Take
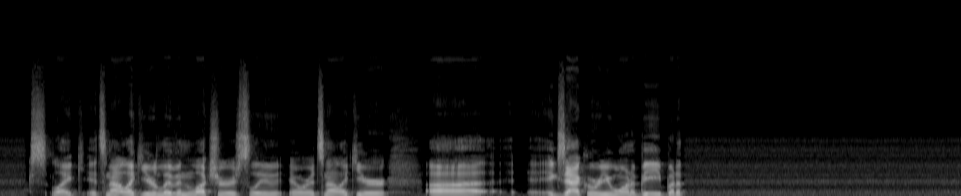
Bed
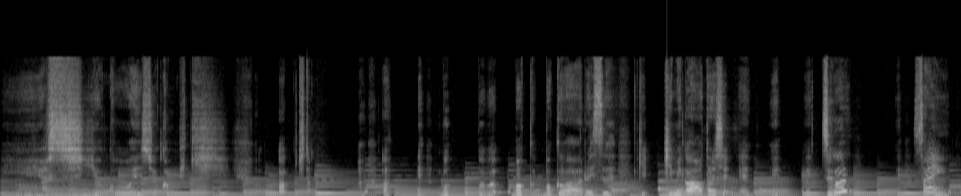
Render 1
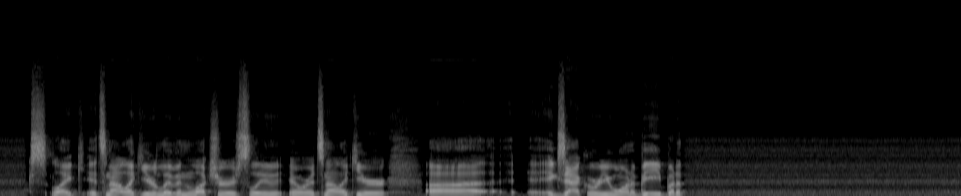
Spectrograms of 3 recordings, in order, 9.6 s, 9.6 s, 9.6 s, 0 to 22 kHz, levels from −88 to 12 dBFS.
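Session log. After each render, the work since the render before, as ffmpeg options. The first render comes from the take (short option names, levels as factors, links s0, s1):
-af "acompressor=threshold=0.0251:ratio=4"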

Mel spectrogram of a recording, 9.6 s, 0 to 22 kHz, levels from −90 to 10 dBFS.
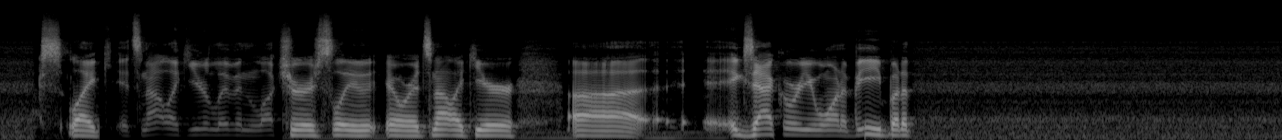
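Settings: -filter_complex "[0:a]asettb=1/sr,asplit=3[s0][s1][s2];[s0]atrim=end=0.744[s3];[s1]atrim=start=0.74:end=2.12,asetpts=PTS-STARTPTS,afade=t=in:d=0.004:c=qsin,afade=t=out:st=1.376:d=0.004:c=qsin,aderivative[s4];[s2]atrim=start=2.116[s5];[s3][s4]acrossfade=d=0.004:c1=hsin:c2=qsin[s6];[s6][s5]acrossfade=d=0.004:c1=qsin:c2=hsin,asettb=1/sr,asplit=3[s7][s8][s9];[s7]atrim=end=3.254[s10];[s8]atrim=start=3.25:end=4.52,asetpts=PTS-STARTPTS,afade=t=in:d=0.004:c=qsin,afade=t=out:st=1.266:d=0.004:c=qsin,lowpass=f=2300:p=1[s11];[s9]atrim=start=4.516[s12];[s10][s11]acrossfade=d=0.004:c1=hsin:c2=qsin[s13];[s13][s12]acrossfade=d=0.004:c1=qsin:c2=hsin,asettb=1/sr,asplit=3[s14][s15][s16];[s14]atrim=end=5.804[s17];[s15]atrim=start=5.8:end=6.49,asetpts=PTS-STARTPTS,afade=t=in:d=0.004:c=qsin,afade=t=out:st=0.686:d=0.004:c=qsin,highpass=f=1000:p=1[s18];[s16]atrim=start=6.486[s19];[s17][s18]acrossfade=d=0.004:c1=hsin:c2=qsin[s20];[s20][s19]acrossfade=d=0.004:c1=qsin:c2=hsin"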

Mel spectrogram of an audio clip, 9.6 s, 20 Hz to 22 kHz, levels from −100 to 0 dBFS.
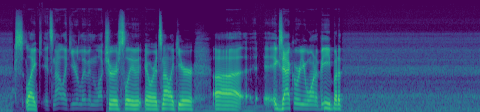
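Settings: -af "volume=2.37"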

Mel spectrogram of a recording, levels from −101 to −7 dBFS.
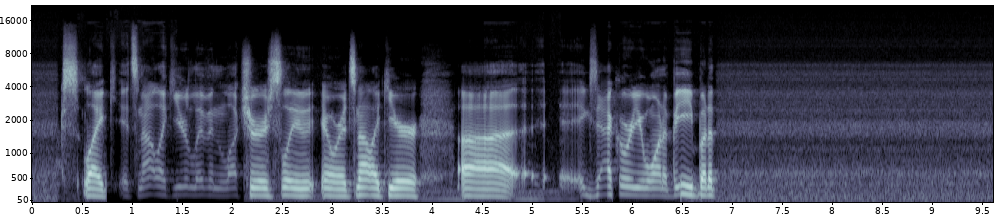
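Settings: -filter_complex "[0:a]asettb=1/sr,asplit=3[s0][s1][s2];[s0]atrim=end=1.454[s3];[s1]atrim=start=1.45:end=3.27,asetpts=PTS-STARTPTS,afade=t=in:d=0.004:c=qsin,afade=t=out:st=1.816:d=0.004:c=qsin,highpass=100,equalizer=f=120:t=q:w=4:g=3,equalizer=f=170:t=q:w=4:g=-5,equalizer=f=450:t=q:w=4:g=-5,equalizer=f=1200:t=q:w=4:g=-6,equalizer=f=2000:t=q:w=4:g=5,lowpass=f=8500:w=0.5412,lowpass=f=8500:w=1.3066[s4];[s2]atrim=start=3.266[s5];[s3][s4]acrossfade=d=0.004:c1=hsin:c2=qsin[s6];[s6][s5]acrossfade=d=0.004:c1=qsin:c2=hsin,asplit=3[s7][s8][s9];[s7]afade=t=out:st=5.07:d=0.02[s10];[s8]acompressor=threshold=0.00708:ratio=4:attack=3.2:release=140:knee=1:detection=peak,afade=t=in:st=5.07:d=0.02,afade=t=out:st=5.75:d=0.02[s11];[s9]afade=t=in:st=5.75:d=0.02[s12];[s10][s11][s12]amix=inputs=3:normalize=0"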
